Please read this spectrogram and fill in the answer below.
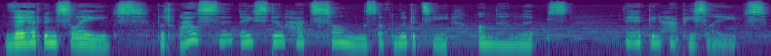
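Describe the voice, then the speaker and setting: A woman narrating a scripted fairy tale in a breathy, half-whispered, hushed and deliberate voice. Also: mid-range voice, steady tone. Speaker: storyteller, narrator. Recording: narration over background music.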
